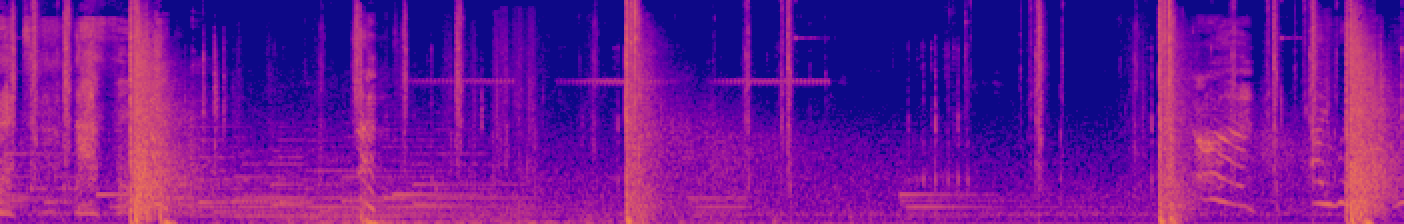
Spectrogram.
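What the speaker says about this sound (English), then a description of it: "This gun is so slow at shooting." Slow, spaced gunshots from an Amiga video game, several sharp loud cracks a few seconds apart, set among electronic beeps and tones of the game soundtrack.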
